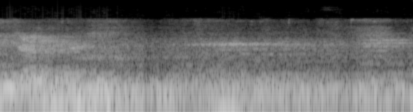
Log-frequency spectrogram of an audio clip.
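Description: Indistinct voices over a low rumble of background sound in a large hall.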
